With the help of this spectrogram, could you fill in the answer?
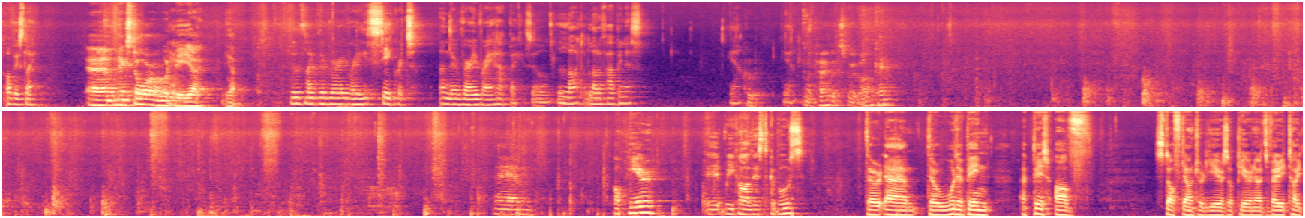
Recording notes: The White Memorial Theatre in Clonmel, which dates back to 1843. On an October night at midnight with the theatre lights turned off, five people including a Medium entered the old theatre to record this podcast.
